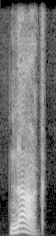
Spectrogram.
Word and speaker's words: NOC: Non-official cover. Knock. Pronounced knock.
